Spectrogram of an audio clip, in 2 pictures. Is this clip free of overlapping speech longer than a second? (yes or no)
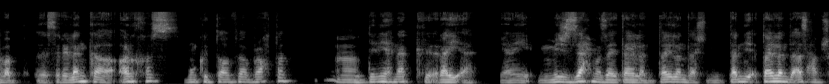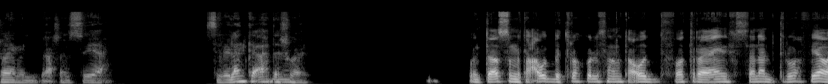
yes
